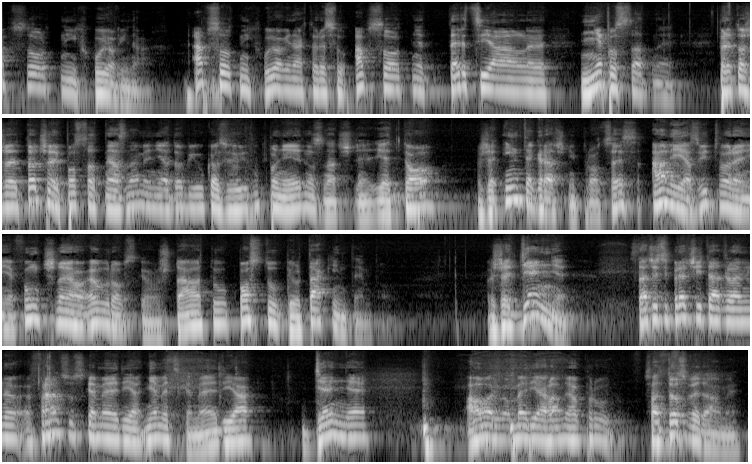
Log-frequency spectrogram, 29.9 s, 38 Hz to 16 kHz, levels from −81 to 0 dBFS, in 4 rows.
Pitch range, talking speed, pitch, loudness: 110-140 Hz, 105 wpm, 125 Hz, -20 LUFS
